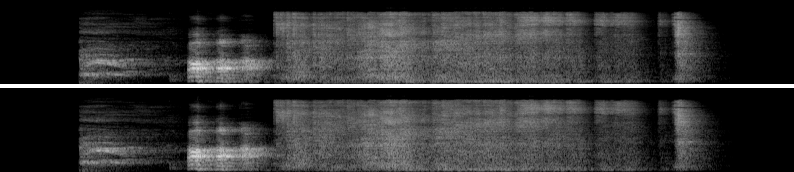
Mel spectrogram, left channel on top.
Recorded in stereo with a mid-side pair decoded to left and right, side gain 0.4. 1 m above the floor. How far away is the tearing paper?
About 1.4 m.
